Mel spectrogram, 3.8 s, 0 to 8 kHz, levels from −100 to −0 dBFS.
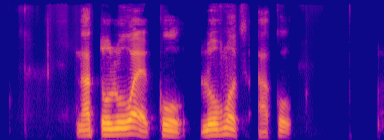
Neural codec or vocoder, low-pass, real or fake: codec, 16 kHz, 2 kbps, X-Codec, HuBERT features, trained on balanced general audio; 7.2 kHz; fake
